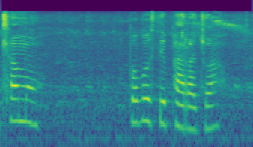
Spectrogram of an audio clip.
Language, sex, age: Tswana, female, 20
